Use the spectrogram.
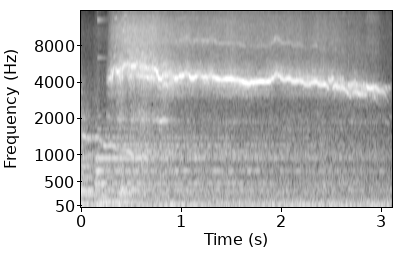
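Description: A voice imitates wind with a breathy, high whistling whoosh held steadily for a few seconds.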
